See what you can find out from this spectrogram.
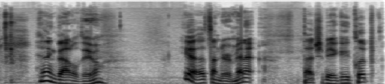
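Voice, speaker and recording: A man's voice: medium pitch, sing-song, measured pace, darkish tone. A man talking casually as a vlogger, informally thinking aloud while he works. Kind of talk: casual vlog talk.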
